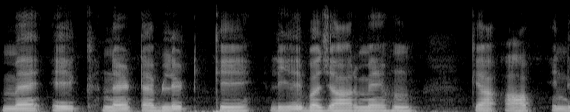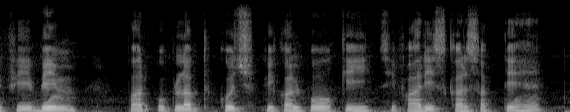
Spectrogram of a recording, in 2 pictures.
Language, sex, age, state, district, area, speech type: Hindi, male, 18-30, Madhya Pradesh, Seoni, rural, read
